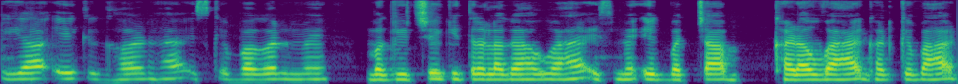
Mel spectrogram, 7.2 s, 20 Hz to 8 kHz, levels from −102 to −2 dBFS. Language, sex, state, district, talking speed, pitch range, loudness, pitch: Hindi, male, Bihar, East Champaran, 185 wpm, 185-200 Hz, -17 LUFS, 190 Hz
